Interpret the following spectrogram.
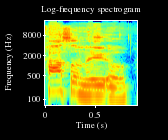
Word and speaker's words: Hasenhüttl: Ralph Hasenhüttl?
